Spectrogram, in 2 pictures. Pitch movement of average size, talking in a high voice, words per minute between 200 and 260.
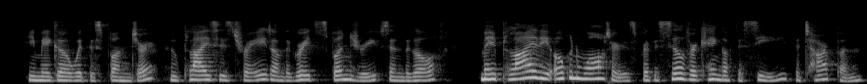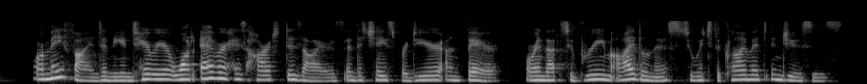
Yes: average, 3.8 semitones; high, 200 Hz; fast, 205 wpm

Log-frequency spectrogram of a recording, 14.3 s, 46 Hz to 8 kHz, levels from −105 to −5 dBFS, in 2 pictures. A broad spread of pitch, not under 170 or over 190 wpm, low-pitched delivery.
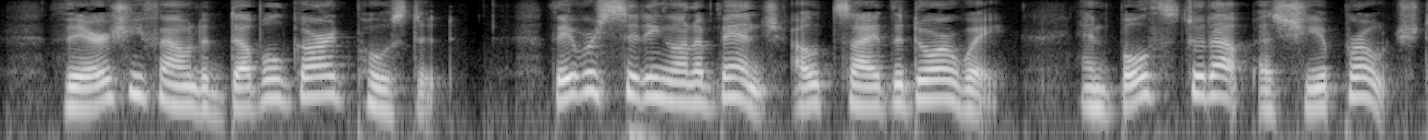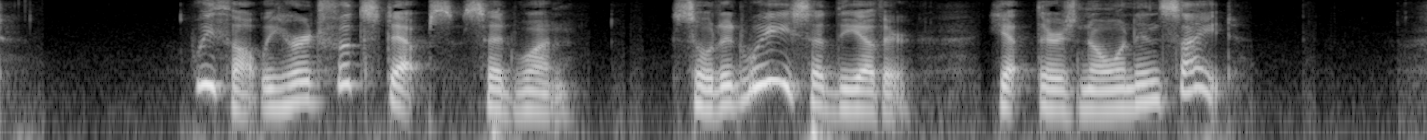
No: wide, 7.0 semitones; average, 180 wpm; medium, 185 Hz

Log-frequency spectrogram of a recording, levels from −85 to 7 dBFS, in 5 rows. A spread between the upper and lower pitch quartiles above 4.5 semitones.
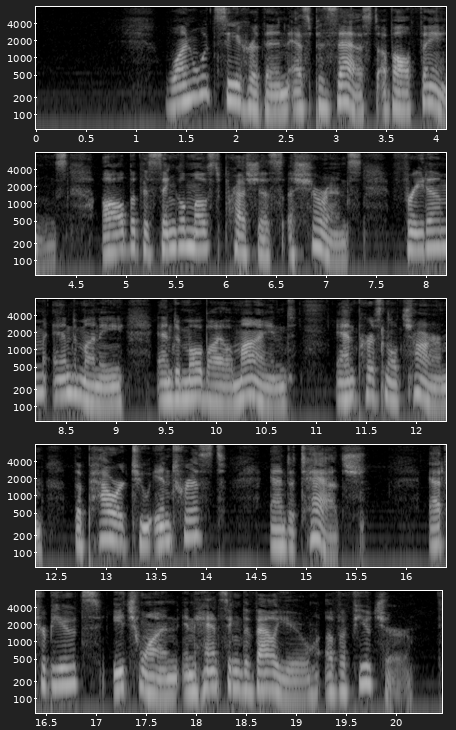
Yes: average, 5.0 semitones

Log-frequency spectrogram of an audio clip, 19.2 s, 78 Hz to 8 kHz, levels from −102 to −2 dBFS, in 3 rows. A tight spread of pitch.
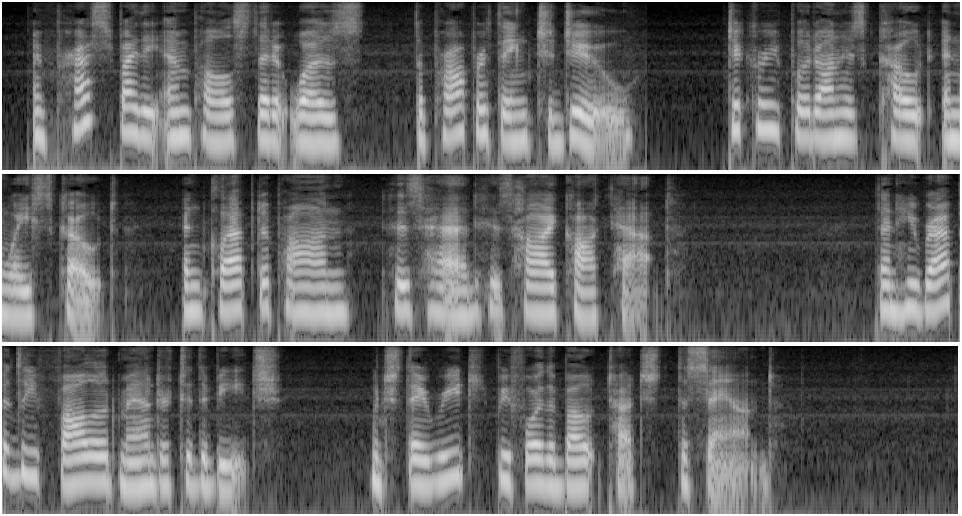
Yes: narrow, 2.2 semitones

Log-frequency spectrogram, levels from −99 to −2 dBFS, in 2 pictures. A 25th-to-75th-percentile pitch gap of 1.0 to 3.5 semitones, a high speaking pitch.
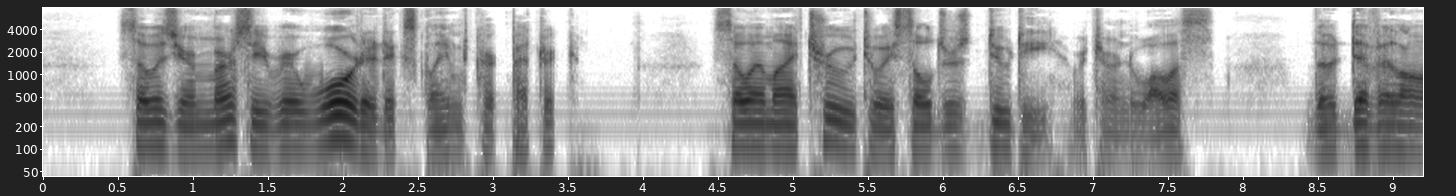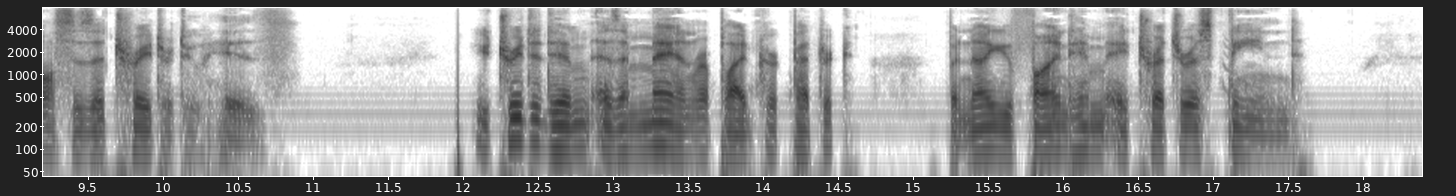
No: average, 2.8 semitones; low, 100 Hz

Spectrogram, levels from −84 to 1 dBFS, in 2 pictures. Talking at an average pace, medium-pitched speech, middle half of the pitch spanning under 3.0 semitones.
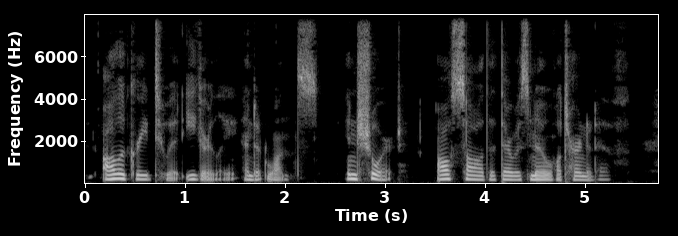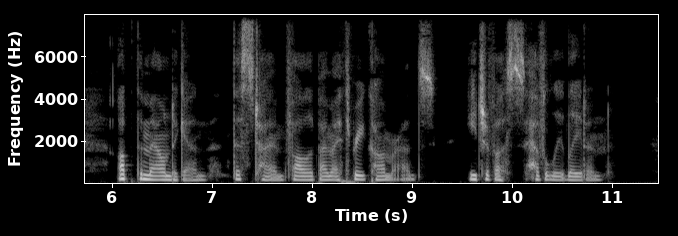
Yes: average, 175 wpm; medium, 180 Hz; narrow, 2.6 semitones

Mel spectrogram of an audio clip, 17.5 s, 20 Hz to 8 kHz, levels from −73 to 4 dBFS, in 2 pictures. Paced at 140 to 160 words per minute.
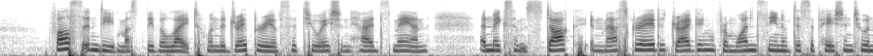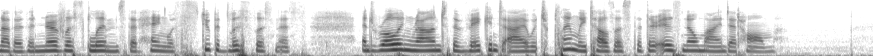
No: average, 180 wpm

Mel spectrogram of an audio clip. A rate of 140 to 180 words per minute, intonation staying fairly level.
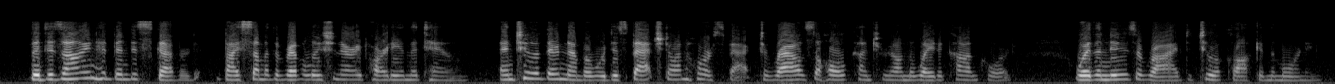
No: average, 195 wpm; narrow, 2.3 semitones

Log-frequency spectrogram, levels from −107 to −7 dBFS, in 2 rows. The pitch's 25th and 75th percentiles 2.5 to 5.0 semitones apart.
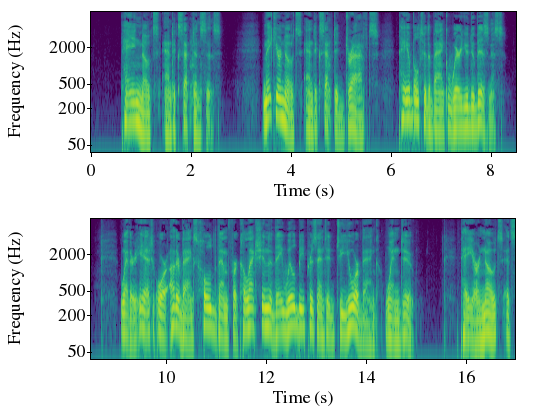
No: wide, 5.4 semitones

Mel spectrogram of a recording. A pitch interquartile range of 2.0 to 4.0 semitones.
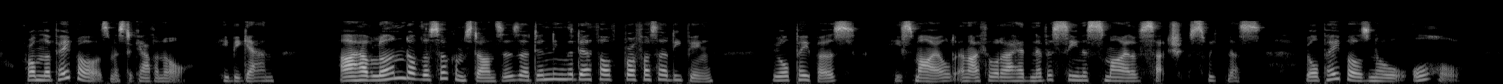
No: average, 4.9 semitones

